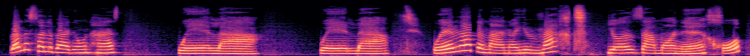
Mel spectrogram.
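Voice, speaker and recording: A woman gives an online language lesson to beginners. Her voice is mellow and warm. She draws out each sound she demonstrates with patient care. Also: a little high. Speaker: Thai language teacher.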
